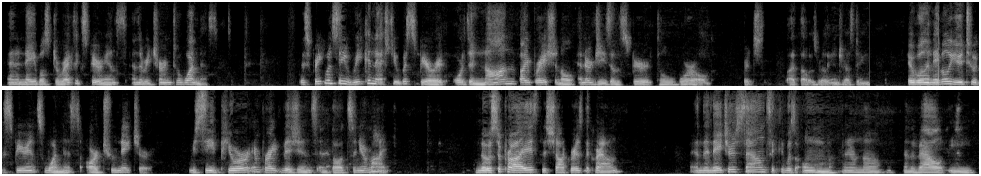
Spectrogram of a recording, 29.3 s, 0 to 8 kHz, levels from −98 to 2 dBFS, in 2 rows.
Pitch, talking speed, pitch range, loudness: 165 Hz, 145 wpm, 145-185 Hz, -26 LUFS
